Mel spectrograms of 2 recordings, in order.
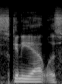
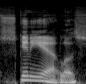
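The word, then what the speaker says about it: Skaneateles: and uh what I brought in today is skinny Atlas light um so like the uh like the town called Skinny Atlas correct which is quite a little affluent it's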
